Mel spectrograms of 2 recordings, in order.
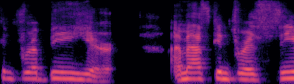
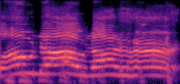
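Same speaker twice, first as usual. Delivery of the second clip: high, loud despairing yell; yelling in dismay; 8 semitones higher, 5 dB louder, much slower than usual. Retold or imitated. Teacher yelling as the failing student comes down the hall. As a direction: cry out like a teacher who's had enough. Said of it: "He'd yell".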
